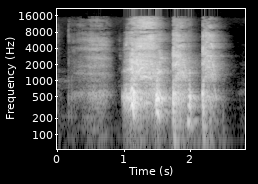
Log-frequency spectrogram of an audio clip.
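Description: A person coughs several times in quick succession, harsh and close, after a softer breathy clearing of the throat.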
